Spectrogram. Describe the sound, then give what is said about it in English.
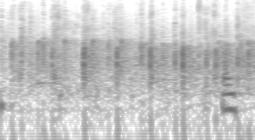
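A crowd applauds the worship team: a dense, steady patter of many hands clapping at once, with a brief voice rising out of the clapping near the end. “Please, can we just appreciate the worship team for this morning?”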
